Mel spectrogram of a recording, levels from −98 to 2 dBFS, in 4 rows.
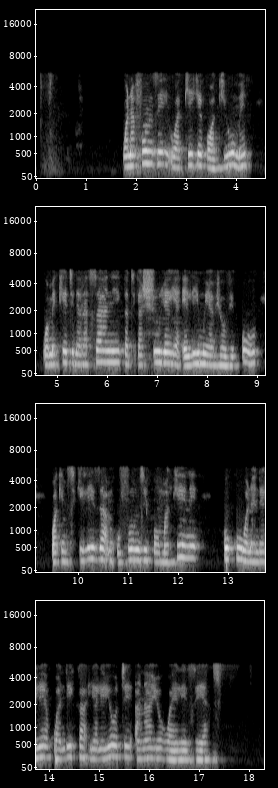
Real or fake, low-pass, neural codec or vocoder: fake; 5.4 kHz; vocoder, 22.05 kHz, 80 mel bands, WaveNeXt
